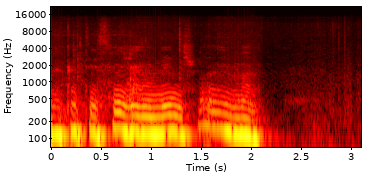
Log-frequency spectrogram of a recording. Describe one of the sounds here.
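A man speaks nearby with animation.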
